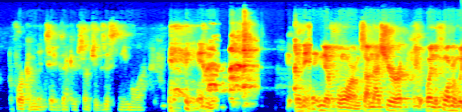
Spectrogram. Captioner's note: laughing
